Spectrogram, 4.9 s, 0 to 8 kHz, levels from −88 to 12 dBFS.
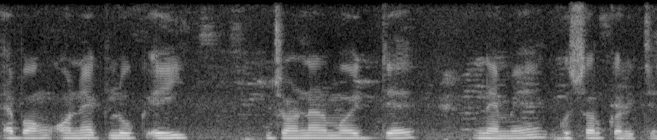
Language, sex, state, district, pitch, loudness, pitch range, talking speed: Bengali, male, Assam, Hailakandi, 140 Hz, -15 LUFS, 140-145 Hz, 110 wpm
